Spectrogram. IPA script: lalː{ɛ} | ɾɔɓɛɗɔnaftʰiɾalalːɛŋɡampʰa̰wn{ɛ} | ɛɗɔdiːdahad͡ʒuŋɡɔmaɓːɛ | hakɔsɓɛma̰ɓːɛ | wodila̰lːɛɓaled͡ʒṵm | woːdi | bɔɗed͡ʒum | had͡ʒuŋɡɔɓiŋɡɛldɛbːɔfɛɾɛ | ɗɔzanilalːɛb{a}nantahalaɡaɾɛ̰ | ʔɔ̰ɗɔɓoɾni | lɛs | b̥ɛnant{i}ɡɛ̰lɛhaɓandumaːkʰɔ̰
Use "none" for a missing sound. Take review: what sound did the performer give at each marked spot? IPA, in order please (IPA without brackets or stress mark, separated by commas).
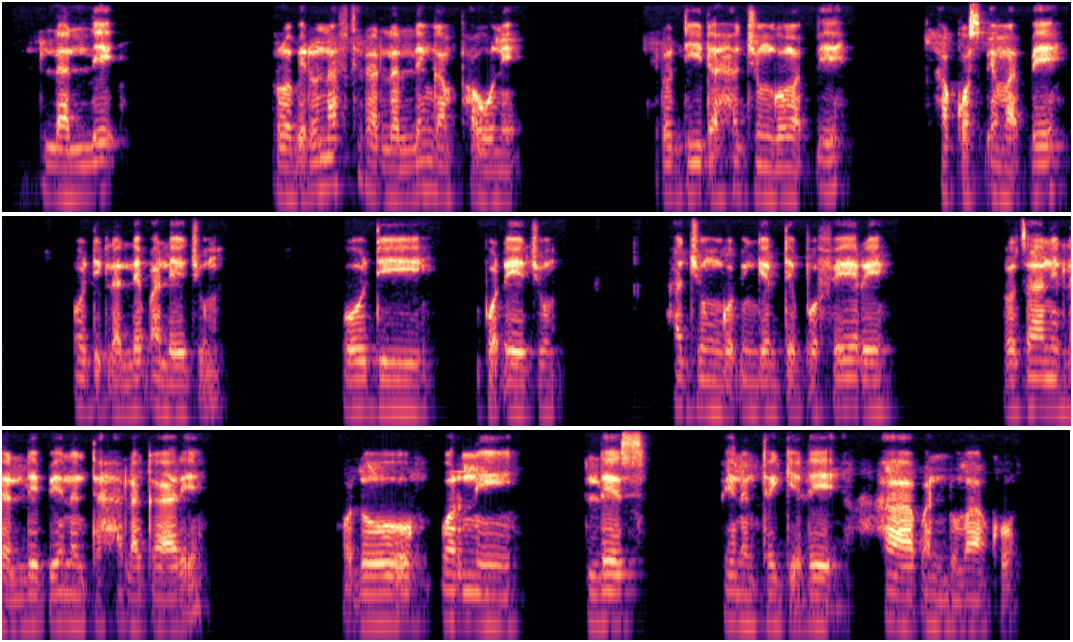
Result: ɛ, ɛ, ɛ, a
